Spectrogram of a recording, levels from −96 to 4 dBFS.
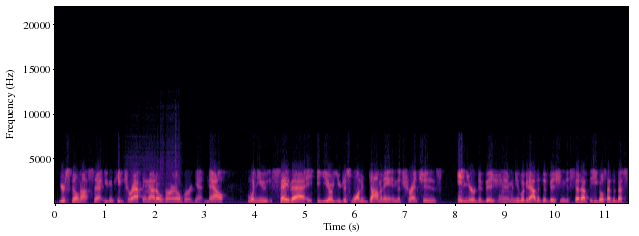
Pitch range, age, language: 130-160 Hz, 30-49, English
